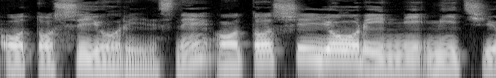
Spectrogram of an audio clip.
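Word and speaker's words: お年寄り: Hai, ini bacanya otoshiyori desu ne.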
